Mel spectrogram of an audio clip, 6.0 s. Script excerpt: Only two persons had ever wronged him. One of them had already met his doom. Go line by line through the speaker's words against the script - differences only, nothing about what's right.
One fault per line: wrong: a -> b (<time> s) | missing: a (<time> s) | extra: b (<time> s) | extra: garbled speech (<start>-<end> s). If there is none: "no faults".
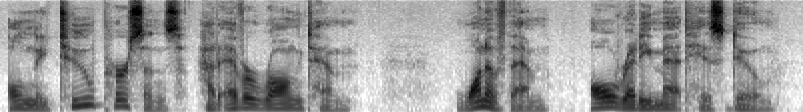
missing: had (4.1 s)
